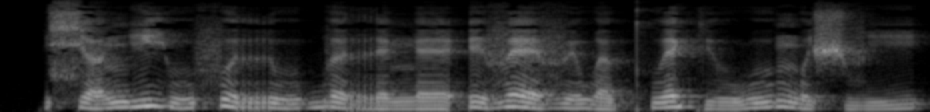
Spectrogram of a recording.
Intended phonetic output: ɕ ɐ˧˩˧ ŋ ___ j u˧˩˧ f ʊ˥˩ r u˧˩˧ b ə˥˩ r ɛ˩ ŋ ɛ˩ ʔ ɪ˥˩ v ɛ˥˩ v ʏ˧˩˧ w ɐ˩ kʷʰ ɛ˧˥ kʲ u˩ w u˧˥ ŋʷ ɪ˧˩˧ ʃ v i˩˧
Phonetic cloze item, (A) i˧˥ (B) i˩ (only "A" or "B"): A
